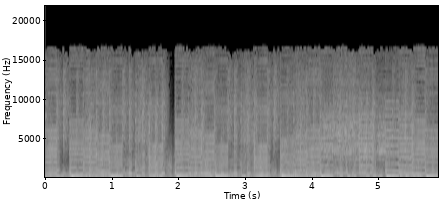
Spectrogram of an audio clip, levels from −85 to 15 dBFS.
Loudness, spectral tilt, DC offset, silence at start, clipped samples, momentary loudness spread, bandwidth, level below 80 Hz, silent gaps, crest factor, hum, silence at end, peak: -14 LUFS; -3 dB/octave; under 0.1%; 0 s; under 0.1%; 2 LU; 17 kHz; -22 dBFS; none; 12 dB; none; 0 s; -2 dBFS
